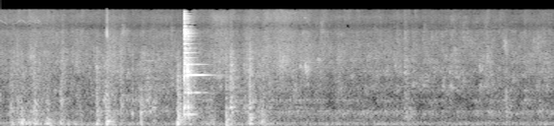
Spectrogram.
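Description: Small knocks of kitchen handling, with one sharp, ringing clink of tableware about two and a half seconds in.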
